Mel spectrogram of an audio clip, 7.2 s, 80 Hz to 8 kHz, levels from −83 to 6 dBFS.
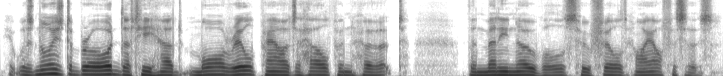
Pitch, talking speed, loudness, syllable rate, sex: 130 Hz, 175 wpm, -17 LUFS, 4.5 syllables/s, male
